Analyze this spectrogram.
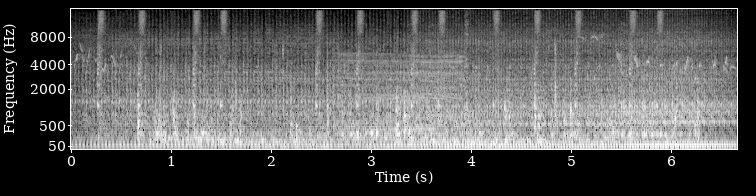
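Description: Tractor engine running steadily with a low rumble.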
